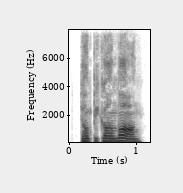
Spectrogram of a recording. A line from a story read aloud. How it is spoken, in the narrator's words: Miss Smith called anxiously after him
